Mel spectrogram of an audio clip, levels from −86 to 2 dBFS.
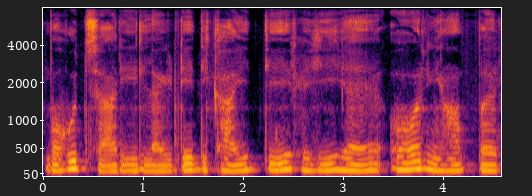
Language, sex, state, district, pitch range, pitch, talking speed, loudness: Hindi, male, Himachal Pradesh, Shimla, 105-115 Hz, 110 Hz, 130 wpm, -17 LUFS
